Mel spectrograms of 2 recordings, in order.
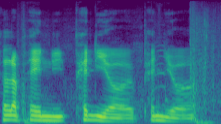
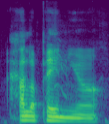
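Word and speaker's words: jalapeño: It's like like jalapen po jalapeno. Jalapeno. Jalapeno. Jalapeno. Is that right? Close.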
